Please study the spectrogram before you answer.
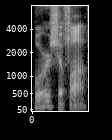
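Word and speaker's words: Haurchefant: Horshaphant, there we go.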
